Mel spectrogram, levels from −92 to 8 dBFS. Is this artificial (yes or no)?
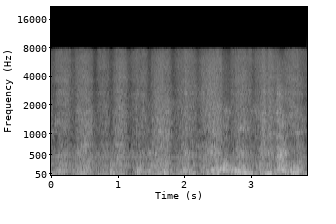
yes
